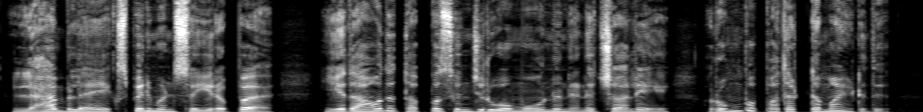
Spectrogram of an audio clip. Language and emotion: Tamil, fearful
